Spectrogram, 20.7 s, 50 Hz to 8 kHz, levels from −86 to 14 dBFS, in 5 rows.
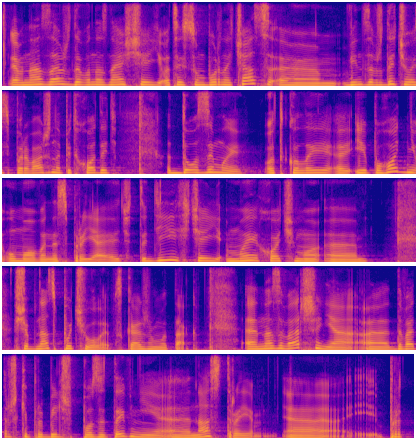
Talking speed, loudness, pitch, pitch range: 125 wpm, -13 LUFS, 215 Hz, 190-230 Hz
